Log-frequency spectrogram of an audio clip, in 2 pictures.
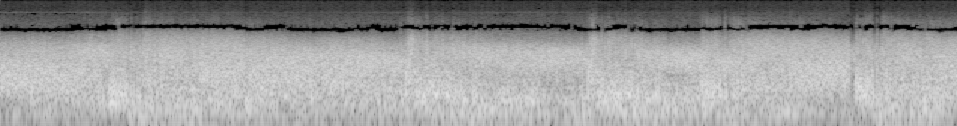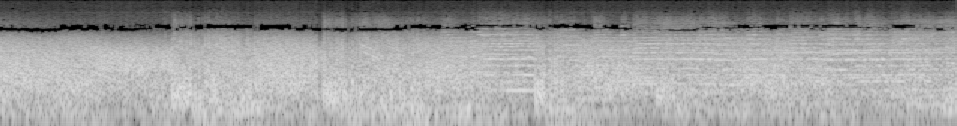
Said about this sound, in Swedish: Allt vad Montgomery har sätts in i ett kraftigt anfall på El Alamein-fronten. I två dagar rasar ett stort pansarslag i öknen vid El Alamein.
